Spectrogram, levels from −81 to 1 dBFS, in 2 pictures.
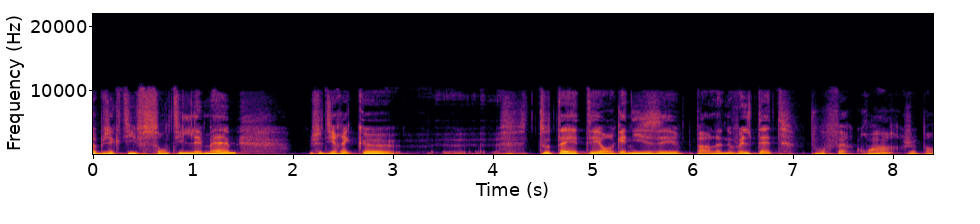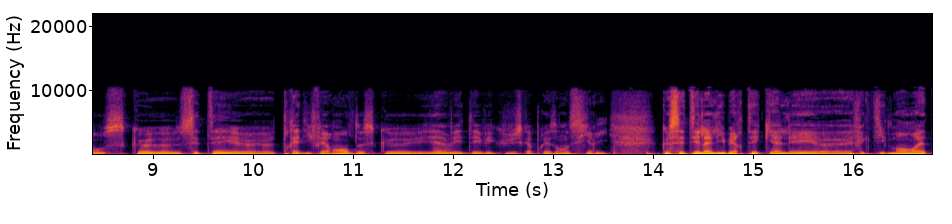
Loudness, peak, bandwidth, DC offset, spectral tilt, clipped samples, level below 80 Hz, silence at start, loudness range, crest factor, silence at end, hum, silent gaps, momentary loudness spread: -20 LUFS; -2 dBFS; 10.5 kHz; under 0.1%; -6.5 dB/octave; under 0.1%; -34 dBFS; 0 s; 5 LU; 16 dB; 0 s; none; none; 13 LU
